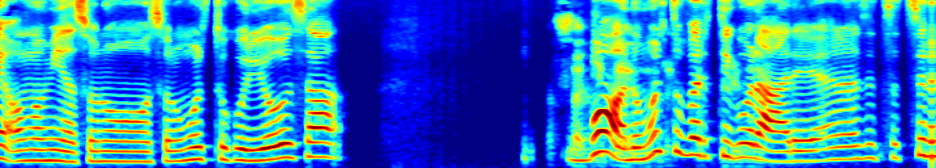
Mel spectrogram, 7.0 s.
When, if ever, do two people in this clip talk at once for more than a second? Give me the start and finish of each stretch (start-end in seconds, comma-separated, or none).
4.3-5.8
